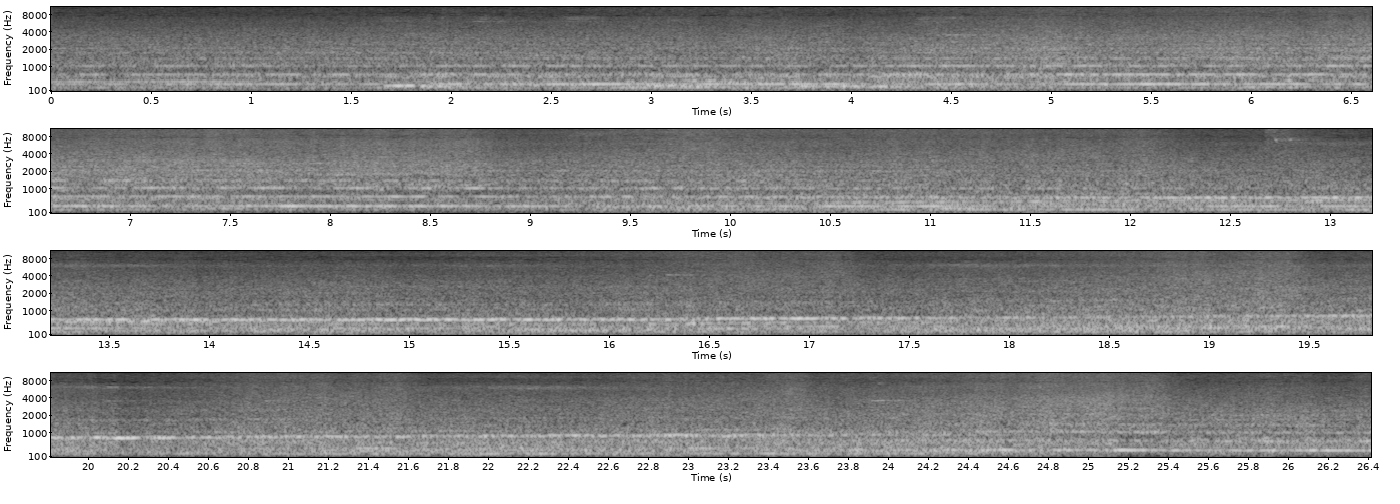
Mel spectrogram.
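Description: ICE high-speed electric train running along an underground station platform, a steady rumble with the whine of its electric traction gear, one tone of which climbs steadily through the second half as the train gathers speed.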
